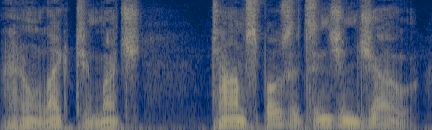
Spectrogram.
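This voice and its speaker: A man voicing a scared, superstitious young village boy who speaks in a rustic backwoods dialect, hushed and fearful. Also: mid-range voice, moderate pace, slightly rough, dry recording, pitched above the performer's own voice. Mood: frightened.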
